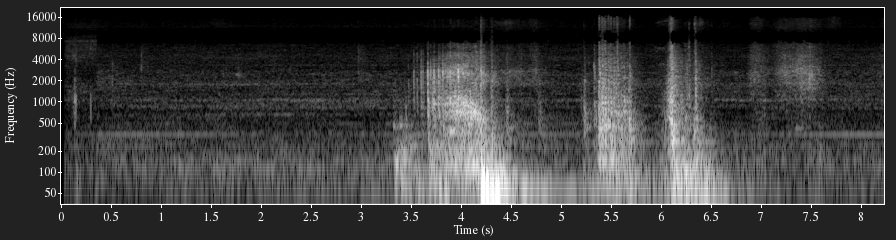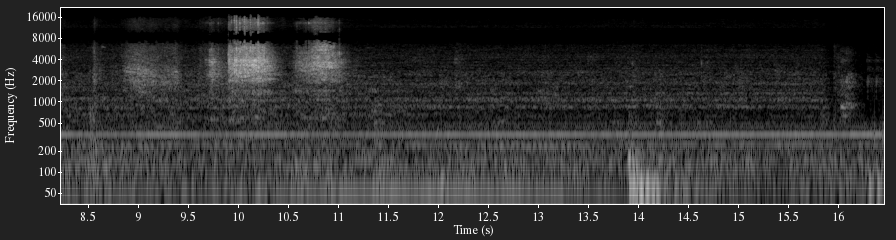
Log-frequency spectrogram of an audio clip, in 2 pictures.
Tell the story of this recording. I closed a window while the sink was running in the background.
